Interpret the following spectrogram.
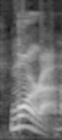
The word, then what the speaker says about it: Mora: Mora rhymes with Laura. Mora.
